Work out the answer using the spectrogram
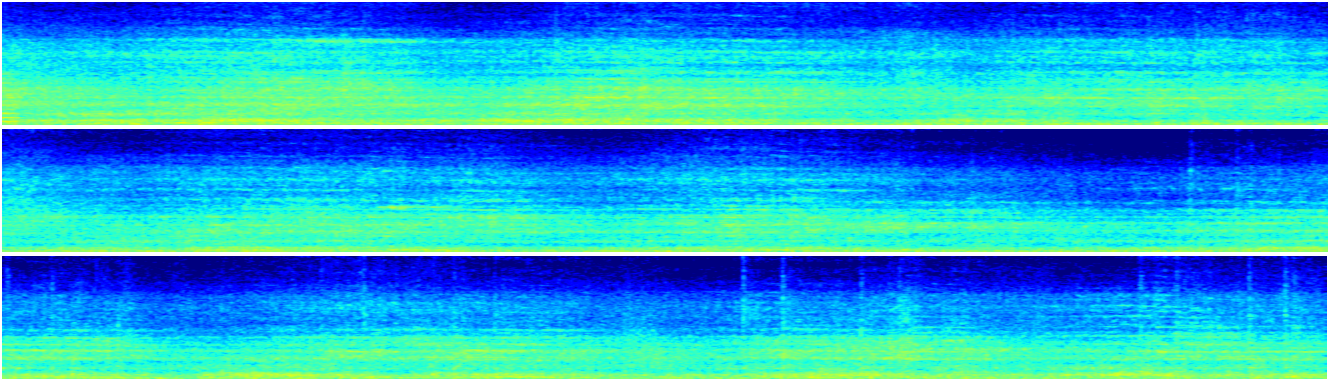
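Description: Passenger coaches of a moving train rolling past close by: a steady rumble of wheels on rails that swells and eases, with faint high wheel squeal at times.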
